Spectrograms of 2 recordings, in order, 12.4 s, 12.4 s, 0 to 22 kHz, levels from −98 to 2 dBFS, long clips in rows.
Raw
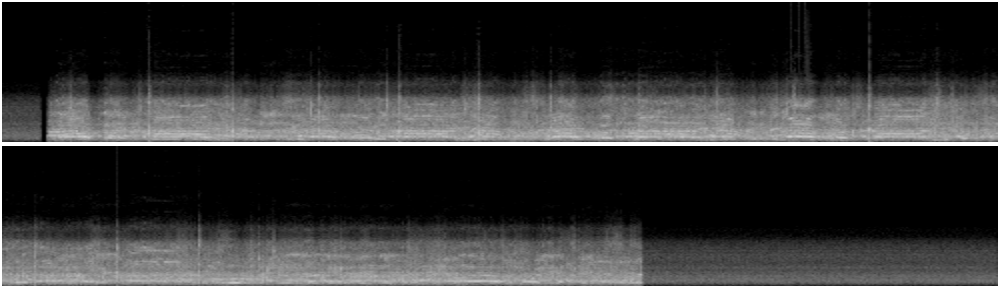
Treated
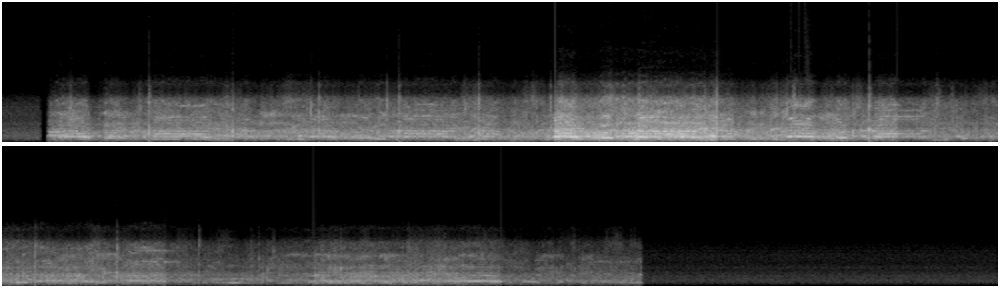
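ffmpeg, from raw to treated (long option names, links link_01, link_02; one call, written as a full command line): ffmpeg -i in.wav -af "asetnsamples=nb_out_samples=441:pad=0,asendcmd='3.46 volume volume 3dB;4.48 volume volume -4dB;5.6 volume volume -11.5dB;7.25 volume volume -19.5dB;8.18 volume volume -12dB;9.35 volume volume -19.5dB',volume=-7.5dB" out.wav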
